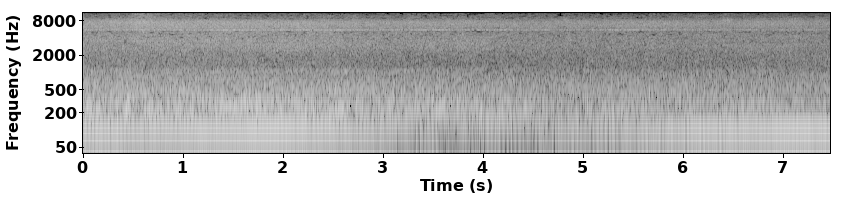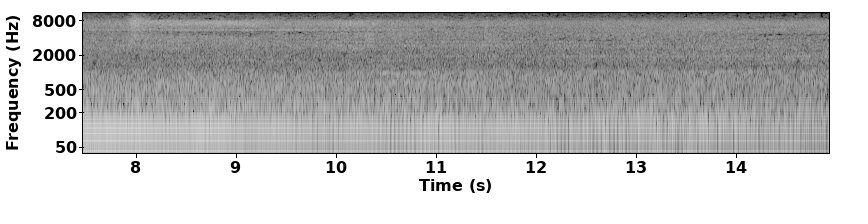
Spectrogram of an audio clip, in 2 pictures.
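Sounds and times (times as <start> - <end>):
train coaches rolling past: 0.0 - 14.9.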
